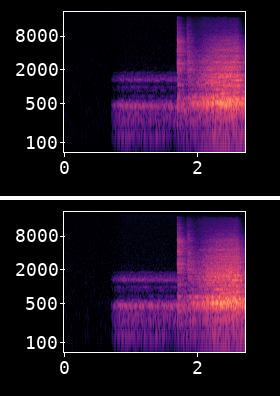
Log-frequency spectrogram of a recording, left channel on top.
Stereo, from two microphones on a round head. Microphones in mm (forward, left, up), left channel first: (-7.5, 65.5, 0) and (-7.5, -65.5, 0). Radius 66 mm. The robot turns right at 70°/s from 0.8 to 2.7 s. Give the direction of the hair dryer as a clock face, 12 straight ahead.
7 o'clock.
